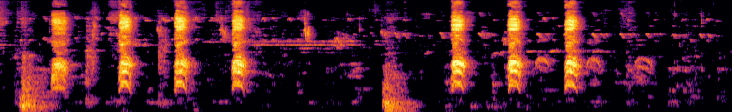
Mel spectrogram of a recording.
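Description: A bird calling outdoors in two runs of short repeated calls, about one call a second, three or four calls per run. A short low, dull sound comes just before each run.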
